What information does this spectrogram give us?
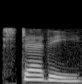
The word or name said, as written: steady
